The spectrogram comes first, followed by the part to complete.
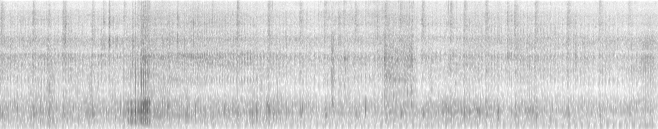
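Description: Enduro motorcycle engine running steadily at low revs as the bike rolls along a rough dirt track, with rattles and small knocks from the bike over the ground. A brief louder burst comes about one and a half seconds in.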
